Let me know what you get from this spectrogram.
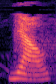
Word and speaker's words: nhạo: nhạo thuyết vô ngại trí. Chữ phải đọc là giàu, nghĩa là ưa thích, yêu chuộng, nhạo thuyết.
